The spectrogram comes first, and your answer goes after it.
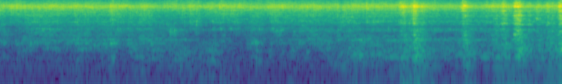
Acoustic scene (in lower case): kitchen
